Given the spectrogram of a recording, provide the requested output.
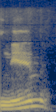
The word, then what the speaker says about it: Nhim: I mean, it's spelled N-H-I-M. Who is this person? – That is Nim.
